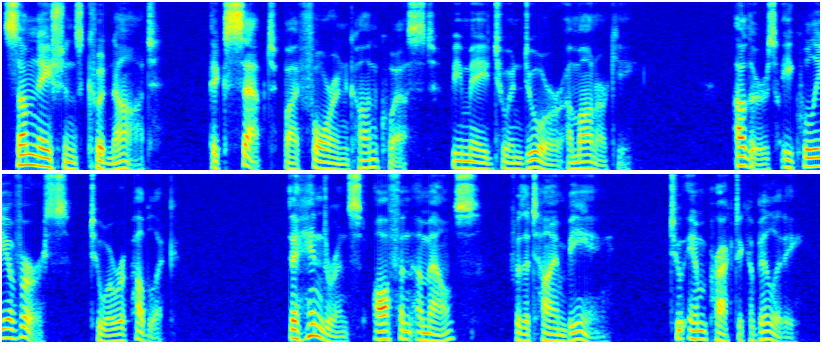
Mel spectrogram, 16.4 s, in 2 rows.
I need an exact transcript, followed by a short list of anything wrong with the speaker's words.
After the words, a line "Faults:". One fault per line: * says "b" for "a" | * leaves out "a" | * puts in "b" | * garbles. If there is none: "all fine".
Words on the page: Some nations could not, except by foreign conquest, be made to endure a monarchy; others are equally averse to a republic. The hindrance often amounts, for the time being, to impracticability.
Some nations could not, except by foreign conquest, be made to endure a monarchy; others equally averse to a republic. The hindrance often amounts, for the time being, to impracticability.
Faults:
* leaves out "are"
